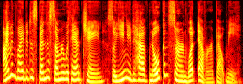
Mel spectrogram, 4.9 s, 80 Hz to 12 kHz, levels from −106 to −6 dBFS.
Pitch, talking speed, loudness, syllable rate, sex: 240 Hz, 235 wpm, -17 LUFS, 5.6 syllables/s, female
